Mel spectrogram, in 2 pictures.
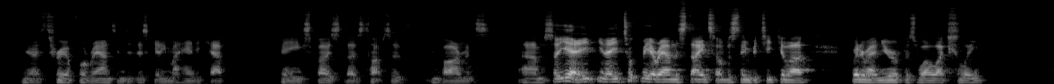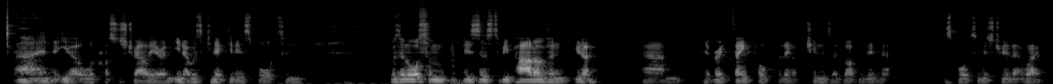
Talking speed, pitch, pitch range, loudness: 230 wpm, 95 Hz, 90-105 Hz, -32 LUFS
